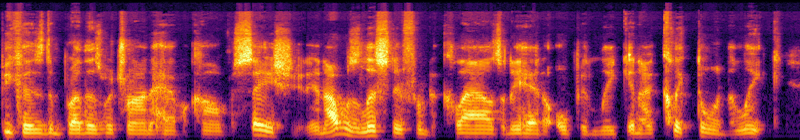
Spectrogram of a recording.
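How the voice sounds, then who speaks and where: Relaxed forty-year-old man hosting a livestream. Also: lowish voice, quick pace, slightly rough. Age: 40s. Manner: relaxed, shouts out viewers and reads comments aloud. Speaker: livestream host. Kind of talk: casual livestream chat.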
